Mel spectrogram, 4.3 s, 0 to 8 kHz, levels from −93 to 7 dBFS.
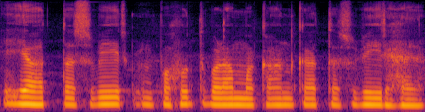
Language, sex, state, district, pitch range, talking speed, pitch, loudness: Hindi, male, Bihar, West Champaran, 130-140 Hz, 115 wpm, 130 Hz, -18 LUFS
